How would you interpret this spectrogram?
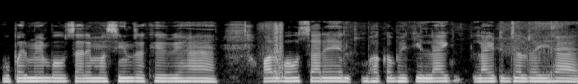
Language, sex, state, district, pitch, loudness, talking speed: Hindi, male, Jharkhand, Palamu, 145 Hz, -14 LUFS, 185 wpm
